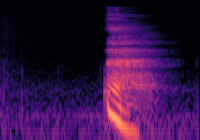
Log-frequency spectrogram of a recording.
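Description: A man sighs once, a voiced sigh that falls in pitch, about a second in.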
